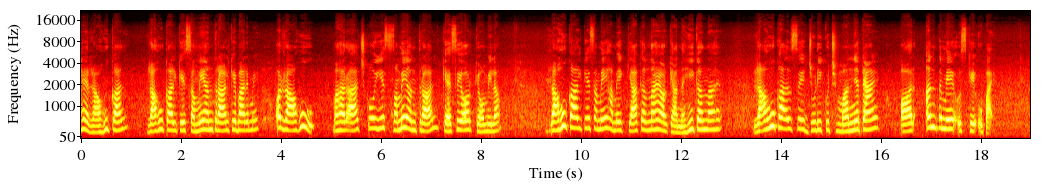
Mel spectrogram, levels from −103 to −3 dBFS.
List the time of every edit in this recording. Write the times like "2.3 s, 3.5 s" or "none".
none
